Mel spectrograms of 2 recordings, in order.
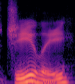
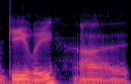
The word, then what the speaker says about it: Geely: Because Geely, or Geely, whichever you want to pronounce it as, is a Chinese company.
